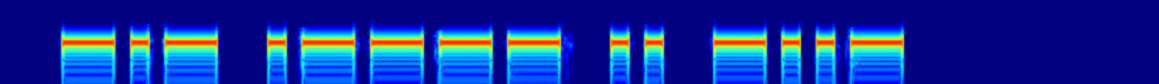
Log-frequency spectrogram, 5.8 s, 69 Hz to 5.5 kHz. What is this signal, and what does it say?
Morse code, heard as a keyed tone, about 14 wpm, 600 Hz. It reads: K1IX
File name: Callsigns-14wpm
